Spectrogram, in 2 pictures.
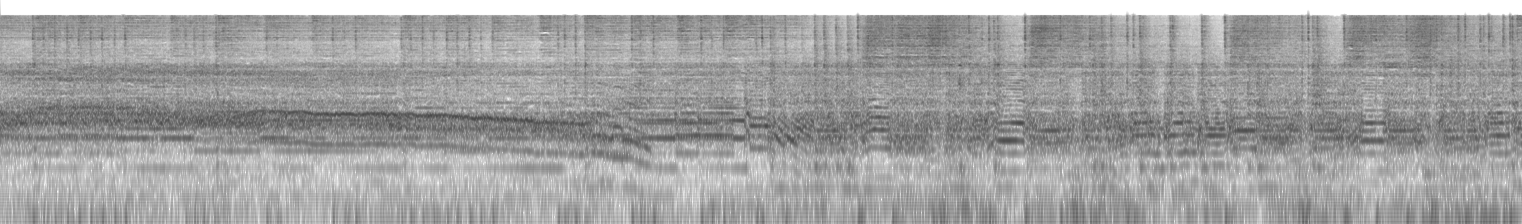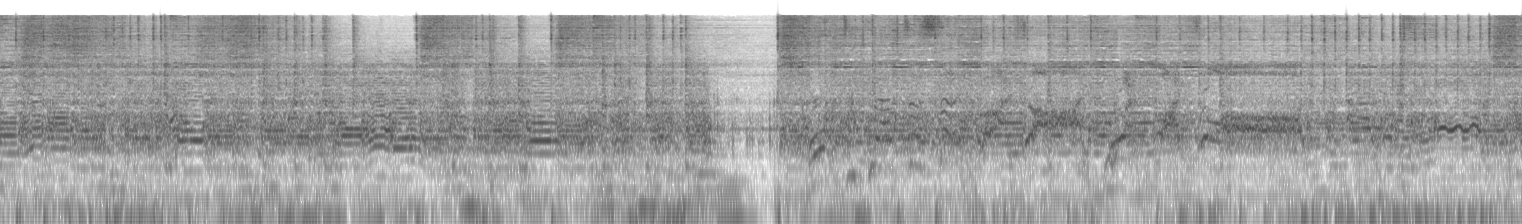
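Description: Heavy metal band playing live through a PA: distorted guitars, bass and a drum kit pounding out a fast, dense rhythm. A long held note slides slowly downward over the first several seconds, and about three quarters of the way through the band cuts out for a split second before crashing back in.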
